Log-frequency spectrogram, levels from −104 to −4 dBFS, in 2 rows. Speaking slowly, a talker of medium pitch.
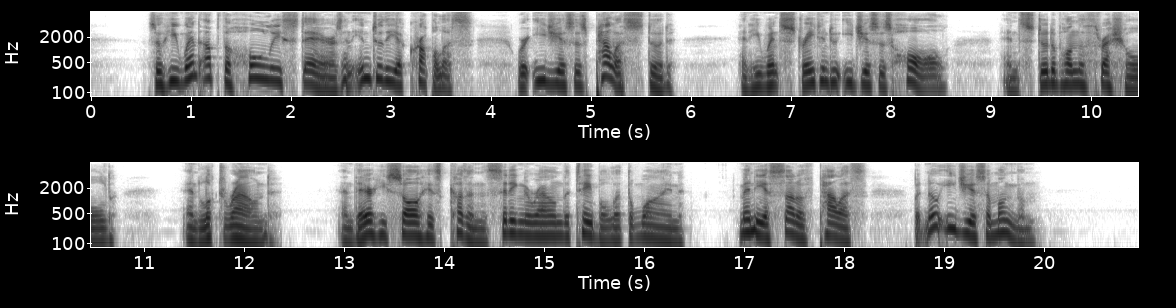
No: average, 150 wpm; medium, 150 Hz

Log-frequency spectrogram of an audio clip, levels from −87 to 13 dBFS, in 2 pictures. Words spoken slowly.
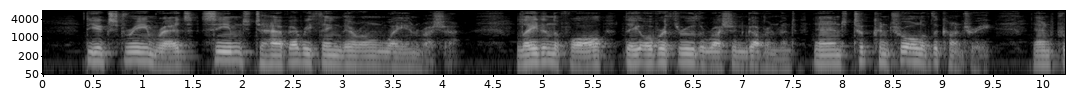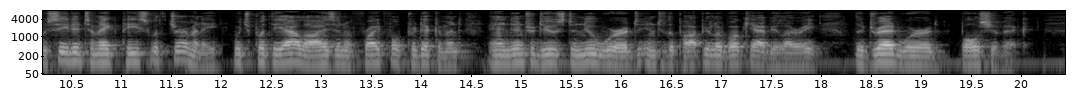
No: average, 160 wpm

